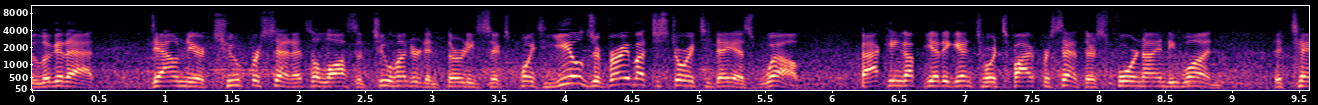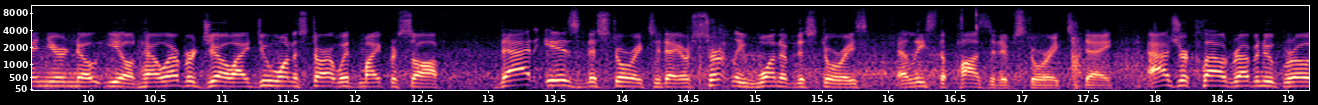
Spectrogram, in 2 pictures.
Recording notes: live from the Charles Schwab IMPACT conference in Philadelphia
